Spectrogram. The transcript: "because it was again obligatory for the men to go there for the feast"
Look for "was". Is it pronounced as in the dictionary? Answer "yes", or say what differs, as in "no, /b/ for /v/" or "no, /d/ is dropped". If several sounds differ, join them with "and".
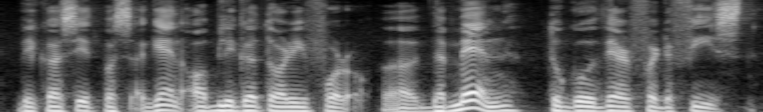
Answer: no, /s/ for /z/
